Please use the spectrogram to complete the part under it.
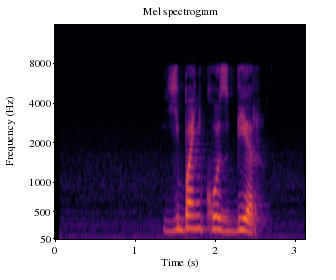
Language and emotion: Russian, angry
